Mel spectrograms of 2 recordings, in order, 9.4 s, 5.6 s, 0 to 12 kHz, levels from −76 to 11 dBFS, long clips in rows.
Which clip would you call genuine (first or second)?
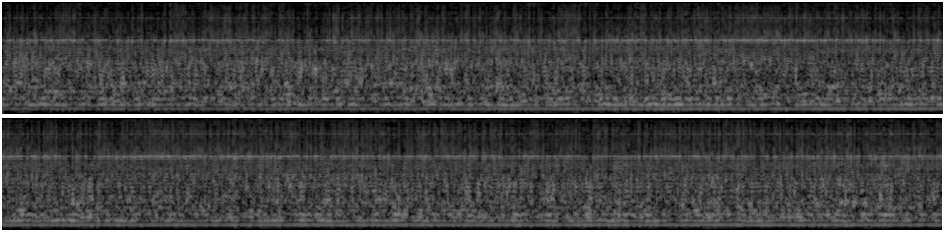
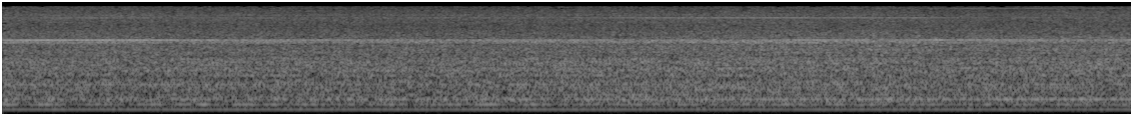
second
